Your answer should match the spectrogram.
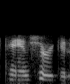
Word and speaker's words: Tan Sarika: It is Tan Sarika, just the way it's spelled.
